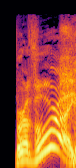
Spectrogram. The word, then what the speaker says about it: bravura: Wait, I learned the word. Bravura? – Bravura, you did great. – Bravura. – Yeah. – I was pronouncing it bravura.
